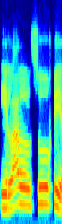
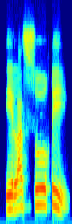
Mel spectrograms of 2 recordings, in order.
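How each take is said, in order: First: The L is pronounced before the S. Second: The L is silent, merged into a doubled S. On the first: The speaker calls it wrong. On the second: The speaker calls it right. "langsung dileburkan kepada huruf syamsiahnya itu seperti sehingga seperti bertasdid"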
